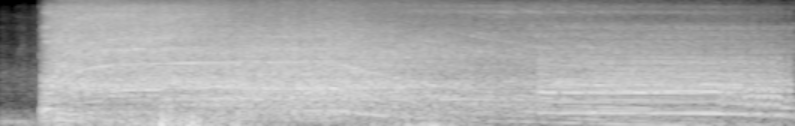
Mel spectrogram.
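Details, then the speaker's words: Shop vac that would not run: steady, even high-pitched motor roar and smooth airflow with no stutter or grinding; owner thinks dirt in the switch was the problem; normal run. "and it sounds like she's running just fine to one I would say so I think our problem was just some dirt and grind got in that switch there"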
